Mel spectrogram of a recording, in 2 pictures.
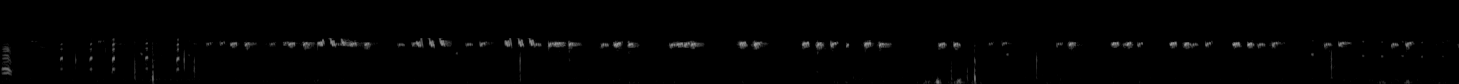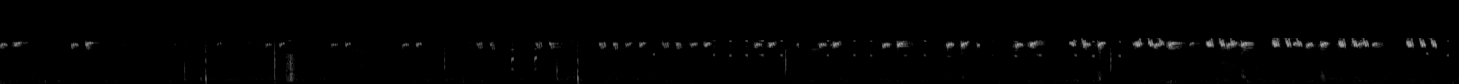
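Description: Female common quail calling: a long run of short, high chirping notes, a few a second, louder near the start and again near the end.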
